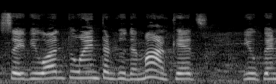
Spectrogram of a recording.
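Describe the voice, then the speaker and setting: Music plays behind a woman with a Spanish accent and a high pitch. She talks at a moderate pace in a monotone, flat intonation. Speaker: real estate agent. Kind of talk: casual interview. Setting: shopping mall.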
